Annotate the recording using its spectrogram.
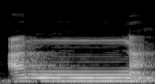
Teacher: Yang perlu diperhatikan di sini ada mim bertasydid, kita dengungkan sebagaimana yang tadi anna, nun bertasydid, maka annya itu dengung. An dengung dulu baru ke na.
